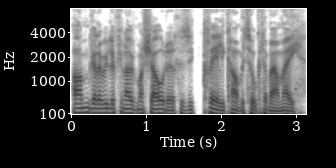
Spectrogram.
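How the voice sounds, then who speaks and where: A man's voice: on the low side, rapid-fire, no room sound, studio quality. A man playing a tabletop game, joking playfully. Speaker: player. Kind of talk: casual tabletop play.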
